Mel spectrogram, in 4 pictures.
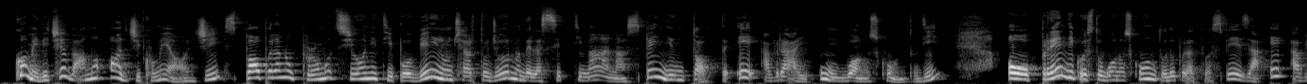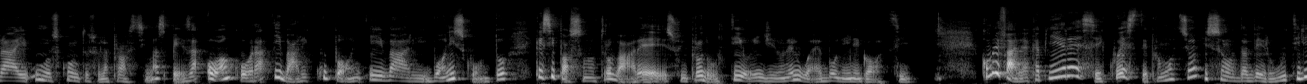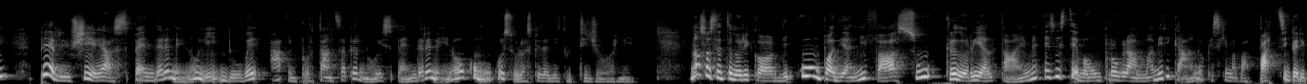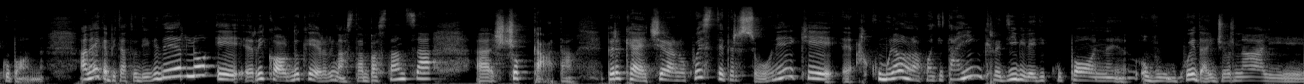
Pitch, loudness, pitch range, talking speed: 250 Hz, -25 LUFS, 180-290 Hz, 170 wpm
